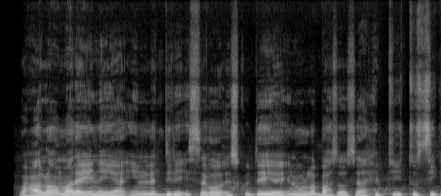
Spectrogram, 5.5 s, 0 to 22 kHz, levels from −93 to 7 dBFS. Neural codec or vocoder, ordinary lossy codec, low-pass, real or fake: none; none; none; real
